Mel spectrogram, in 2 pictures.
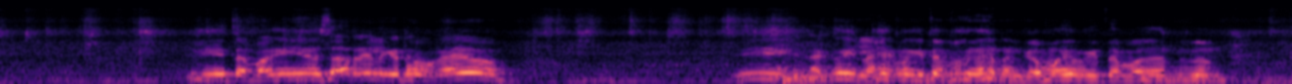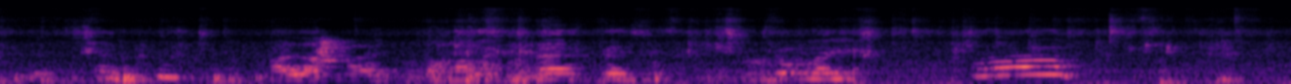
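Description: Small dogs yelp and whine excitedly as they play.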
